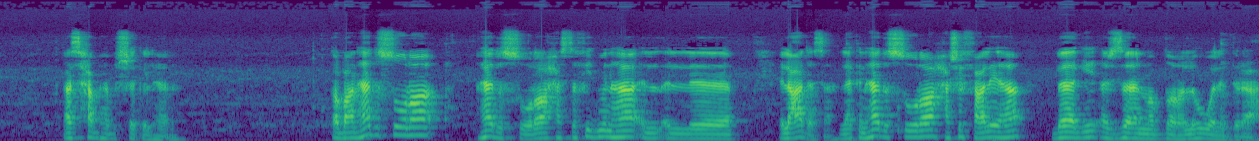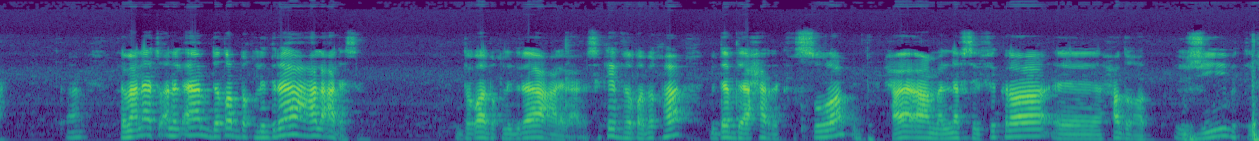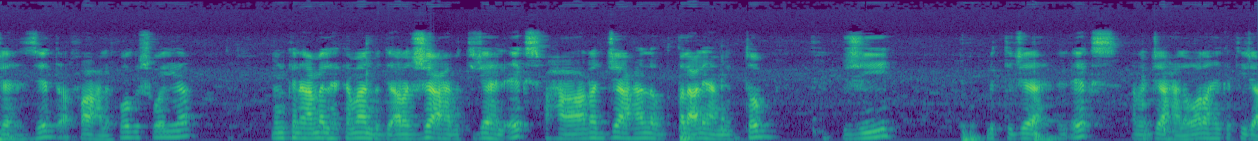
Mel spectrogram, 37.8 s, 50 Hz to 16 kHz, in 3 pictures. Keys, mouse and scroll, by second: 4.8-17.4 middle drag, 18.6-19.7 middle drag, 19.7 click, 20.3-25.4 middle drag, 29.4-32.2 middle drag, 32.2 KP_7, 35.1 g.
